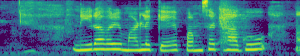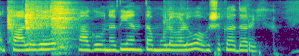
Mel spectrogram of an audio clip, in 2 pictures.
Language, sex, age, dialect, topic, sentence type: Kannada, female, 25-30, Central, agriculture, question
